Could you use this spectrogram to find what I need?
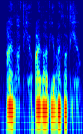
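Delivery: a soft repeated whisper of I love you; whispered confession. A narrator's reading. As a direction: breathe it out, barely voiced. Inner rush of love.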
